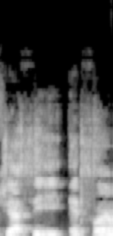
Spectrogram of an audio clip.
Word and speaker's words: Jesse Itzler: You got Jesse Itzler. Am I pronouncing his name?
